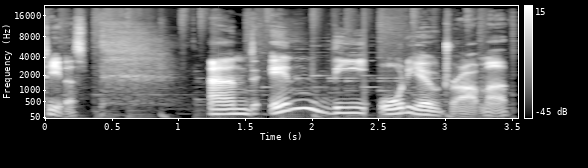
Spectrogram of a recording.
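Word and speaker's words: Tidus: Um so they do pronounce it Tetus.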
